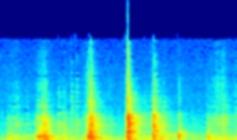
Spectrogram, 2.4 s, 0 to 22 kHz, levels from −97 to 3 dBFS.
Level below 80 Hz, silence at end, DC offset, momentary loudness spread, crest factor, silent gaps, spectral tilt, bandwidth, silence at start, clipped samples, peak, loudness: -32 dBFS; 0 s; under 0.1%; 15 LU; 20 dB; none; -3 dB/octave; 17 kHz; 0 s; under 0.1%; 0 dBFS; -18 LUFS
